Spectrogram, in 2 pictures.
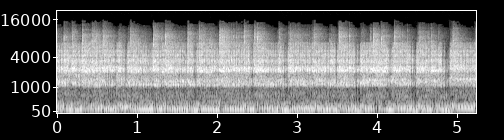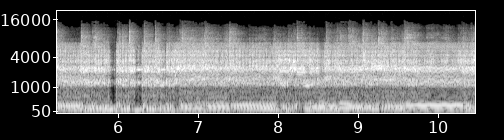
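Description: Electric bass guitar played with a pick through a Line 6 Helix high-gain bass preset, its Obsidian 7000 distortion switched on: fast, gritty, distorted low riffing. From about halfway through the notes step up and down higher on the neck.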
